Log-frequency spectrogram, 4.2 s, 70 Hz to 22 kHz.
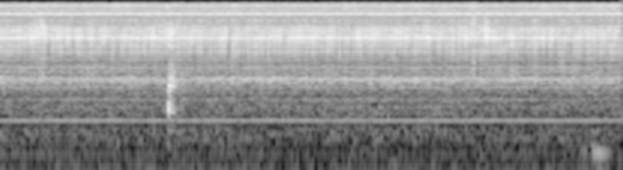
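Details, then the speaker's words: Vintage 1967 Heathkit project kit AM transmitter build; noise persists with circuit disconnected, constant unchanging hum with one faint click coming from the single-wire bench power supply itself — mains hum. "okay so my supply is simply putting out this noise here duh"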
